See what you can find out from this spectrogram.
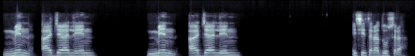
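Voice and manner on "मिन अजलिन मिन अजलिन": "मिन अजलिन" slow, न of मिन sounded fully; careful recitation, no nasal sound; clear noon. Shown as a demonstration. Teacher repeats the clear reading for students. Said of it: "नून साकिन को हमने जाहिर करके पढ़ा".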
